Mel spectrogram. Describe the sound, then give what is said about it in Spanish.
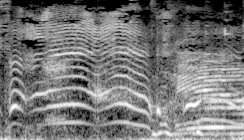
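A newborn baby cries in a sustained, strained wail rich in bright harmonics, imagined in the Bethlehem stable on the night of the Nativity; the cry breaks and drops to a lower, rougher pitch near the end. “Un niño recién nacido llorando, ¿no? Imagino.”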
